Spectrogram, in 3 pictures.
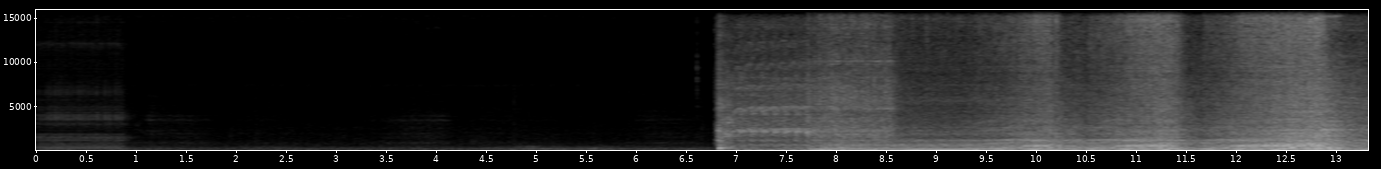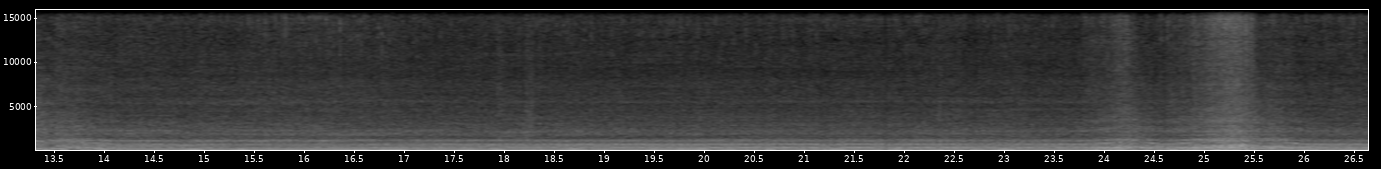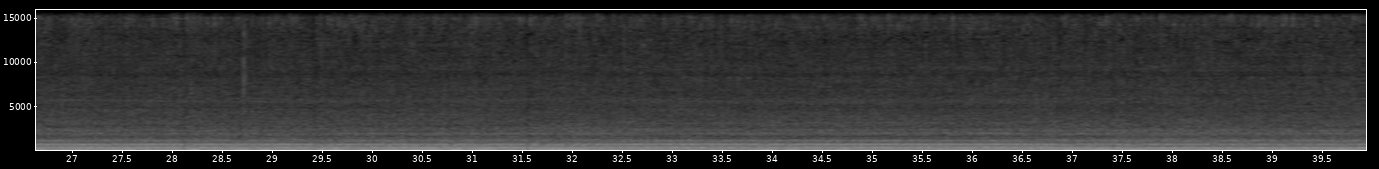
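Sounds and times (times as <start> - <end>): scooter engine revving and idling: 6.8 - 39.9.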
